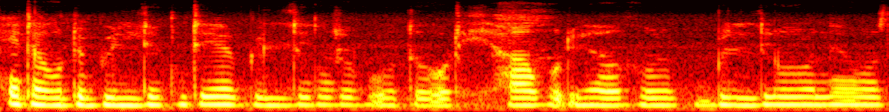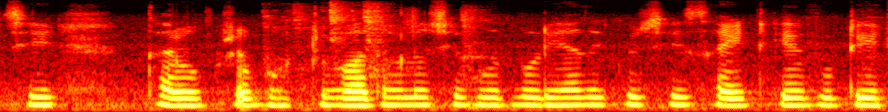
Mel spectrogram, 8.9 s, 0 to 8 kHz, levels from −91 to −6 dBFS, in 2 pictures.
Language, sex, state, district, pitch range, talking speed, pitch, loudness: Odia, female, Odisha, Sambalpur, 195-205 Hz, 160 wpm, 200 Hz, -18 LUFS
